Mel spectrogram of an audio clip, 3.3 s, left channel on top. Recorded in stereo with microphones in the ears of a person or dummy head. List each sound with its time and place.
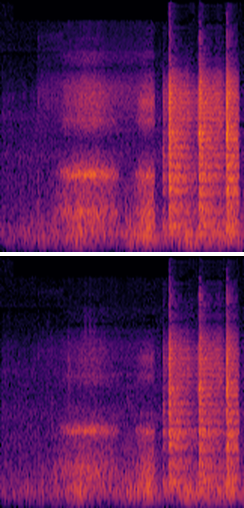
0.5 s breathing: 55° left (ahead or behind)
2.1 s hammering: 15° left (ahead or behind)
